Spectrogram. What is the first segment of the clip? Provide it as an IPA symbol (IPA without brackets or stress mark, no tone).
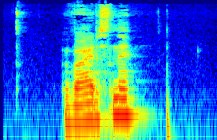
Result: v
